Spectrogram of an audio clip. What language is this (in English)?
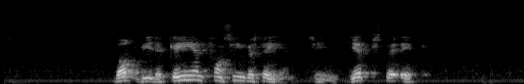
Western Frisian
